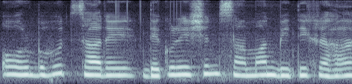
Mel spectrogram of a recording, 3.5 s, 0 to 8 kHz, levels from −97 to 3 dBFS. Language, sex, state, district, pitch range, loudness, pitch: Hindi, female, Arunachal Pradesh, Papum Pare, 210-235 Hz, -14 LUFS, 220 Hz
